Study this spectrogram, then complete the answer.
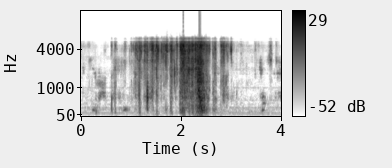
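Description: A foil pack crinkles and tears open.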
